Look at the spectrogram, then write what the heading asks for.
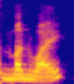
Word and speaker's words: Mun-Wai: a little bit sure so I'm going to pronounce my name again so my name is manway but you can also call me if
